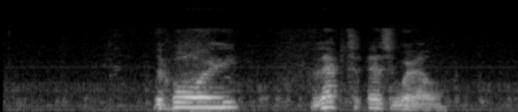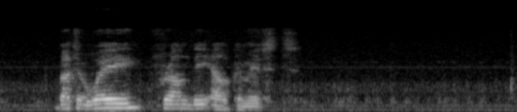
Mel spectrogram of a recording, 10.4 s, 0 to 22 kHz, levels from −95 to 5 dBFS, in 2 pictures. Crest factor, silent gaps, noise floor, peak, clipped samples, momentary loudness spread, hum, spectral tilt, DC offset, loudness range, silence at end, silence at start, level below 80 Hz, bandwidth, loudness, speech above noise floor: 20 dB; none; -63 dBFS; -10 dBFS; under 0.1%; 19 LU; none; -10 dB/octave; under 0.1%; 9 LU; 2.5 s; 1.55 s; -64 dBFS; 7.2 kHz; -26 LUFS; 38 dB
